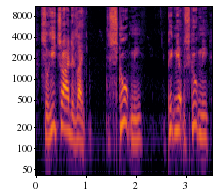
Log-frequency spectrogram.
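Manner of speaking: ordinary delivery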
